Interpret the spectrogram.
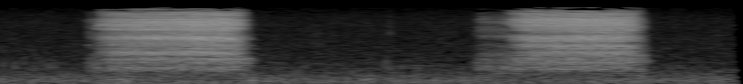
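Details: During feeding, a nine-week-old barn owl produces two rough, airy screeches of nearly a second each, roughly two seconds apart, with little other sound.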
